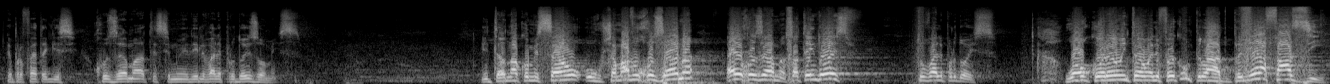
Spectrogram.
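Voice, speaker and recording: This man's high-pitched voice is brisk and slightly rough, ringing out with a long reverb tail. He has a Brazilian Portuguese accent and delivers an informal Islamic theology lecture, energetically telling stories and quizzing the class.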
